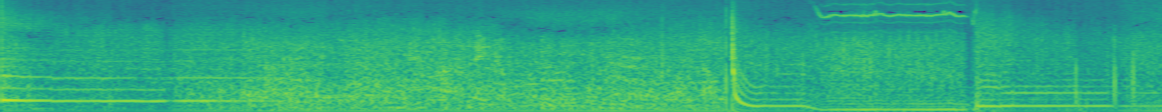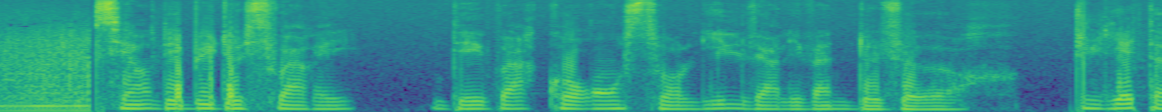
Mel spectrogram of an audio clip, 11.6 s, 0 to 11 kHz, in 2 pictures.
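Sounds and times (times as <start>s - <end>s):
deep boat horn blasts as the boat departs: 0.0s - 6.3s
steady low boat engine rumble: 0.0s - 7.6s
speech: 6.7s - 11.6s.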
